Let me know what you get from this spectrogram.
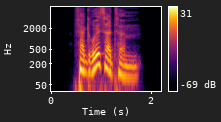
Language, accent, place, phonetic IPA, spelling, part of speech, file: German, Germany, Berlin, [fɛɐ̯ˈɡʁøːsɐtəm], vergrößertem, adjective, De-vergrößertem.ogg
- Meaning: strong dative masculine/neuter singular of vergrößert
